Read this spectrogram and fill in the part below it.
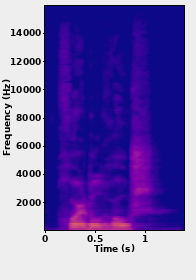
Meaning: shingles
- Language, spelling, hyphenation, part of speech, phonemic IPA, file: Dutch, gordelroos, gor‧del‧roos, noun, /ˈɣɔr.dəlˌroːs/, Nl-gordelroos.ogg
